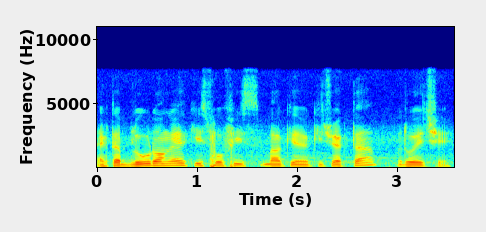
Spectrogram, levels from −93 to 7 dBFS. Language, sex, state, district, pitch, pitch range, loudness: Bengali, male, West Bengal, North 24 Parganas, 130 Hz, 120-150 Hz, -18 LUFS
